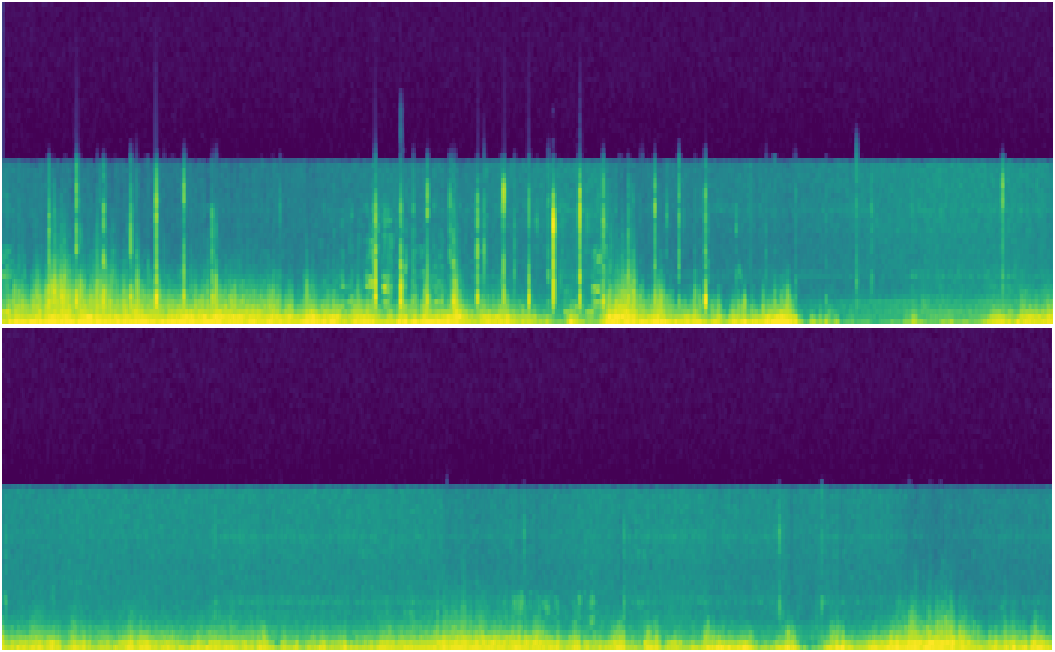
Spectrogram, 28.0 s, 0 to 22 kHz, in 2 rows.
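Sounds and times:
distant voices: 0:00.0 - 0:10.1
wind buffeting microphone: 0:00.0 - 0:28.0.

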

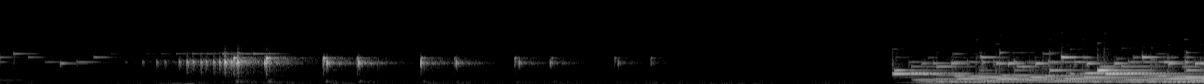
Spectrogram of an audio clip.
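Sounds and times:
high marimba notes: 0:08.9 - 0:12.0.

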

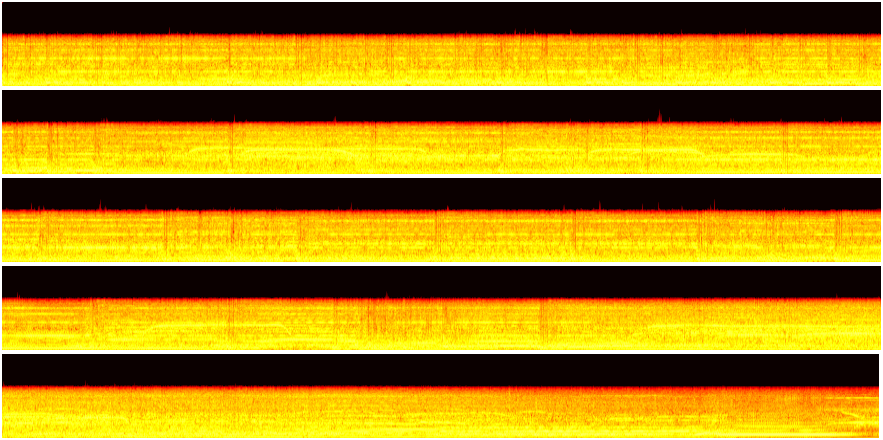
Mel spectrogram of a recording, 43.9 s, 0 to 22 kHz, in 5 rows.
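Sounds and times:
rock band droning notes: 0:00.0 - 0:43.9.

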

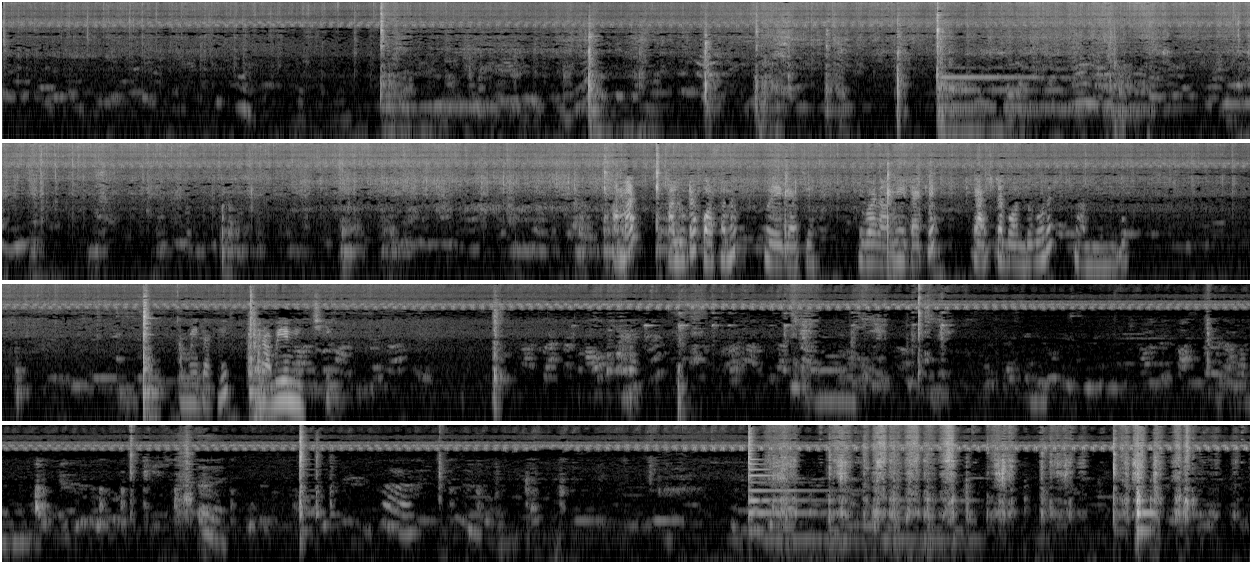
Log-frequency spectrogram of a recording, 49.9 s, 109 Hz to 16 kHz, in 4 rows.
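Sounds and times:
light sizzle: 0:00.0 - 0:34.7, 0:36.8 - 0:49.9
spoon scraping metal pan: 0:03.6 - 0:24.2, 0:31.1 - 0:34.5, 0:44.9 - 0:49.9
spoon clinking on pan: 0:05.6 - 0:11.3, 0:44.9 - 0:47.5.

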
